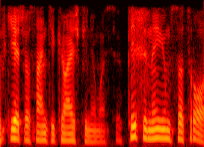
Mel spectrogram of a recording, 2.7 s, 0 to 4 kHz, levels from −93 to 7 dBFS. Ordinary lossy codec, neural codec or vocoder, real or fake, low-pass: AAC, 32 kbps; none; real; 3.6 kHz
